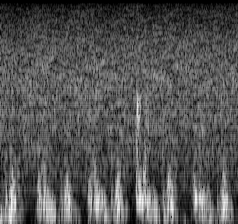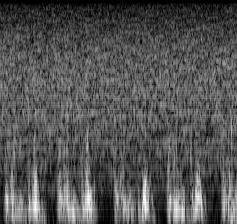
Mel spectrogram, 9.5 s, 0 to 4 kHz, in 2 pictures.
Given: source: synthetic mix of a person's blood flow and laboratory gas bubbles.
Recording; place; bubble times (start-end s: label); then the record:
Doppler ultrasound of blood flow; precordium
2.68-2.97 s: bubbles
From the record:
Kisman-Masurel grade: 113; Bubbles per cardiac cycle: 1 to 2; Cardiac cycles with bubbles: 1 to 10%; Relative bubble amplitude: loud (0.450 to 0.775); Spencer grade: 1 (occasional bubble signal discernible with the cardiac motion signal, with majority of cardiac periods free of bubbles); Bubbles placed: anywhere in the cardiac cycle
